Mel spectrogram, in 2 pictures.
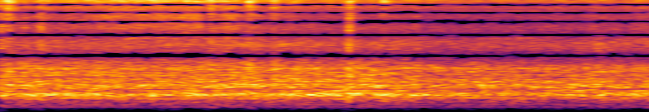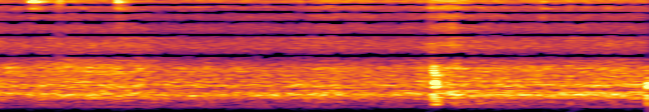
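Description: Steady faint hiss of room tone and microphone noise, with a single faint click about five and a half seconds in.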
